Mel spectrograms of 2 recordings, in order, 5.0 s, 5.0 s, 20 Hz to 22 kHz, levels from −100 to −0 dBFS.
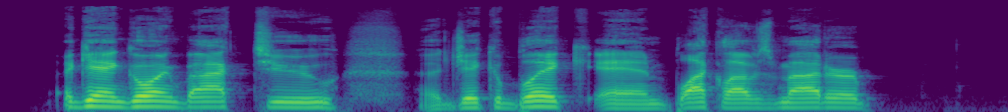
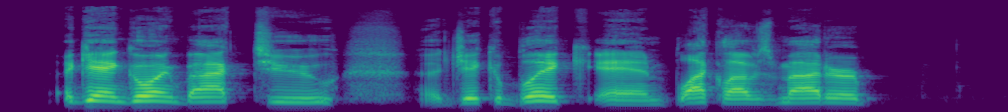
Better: first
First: none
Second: thin; very; fading below 350 Hz

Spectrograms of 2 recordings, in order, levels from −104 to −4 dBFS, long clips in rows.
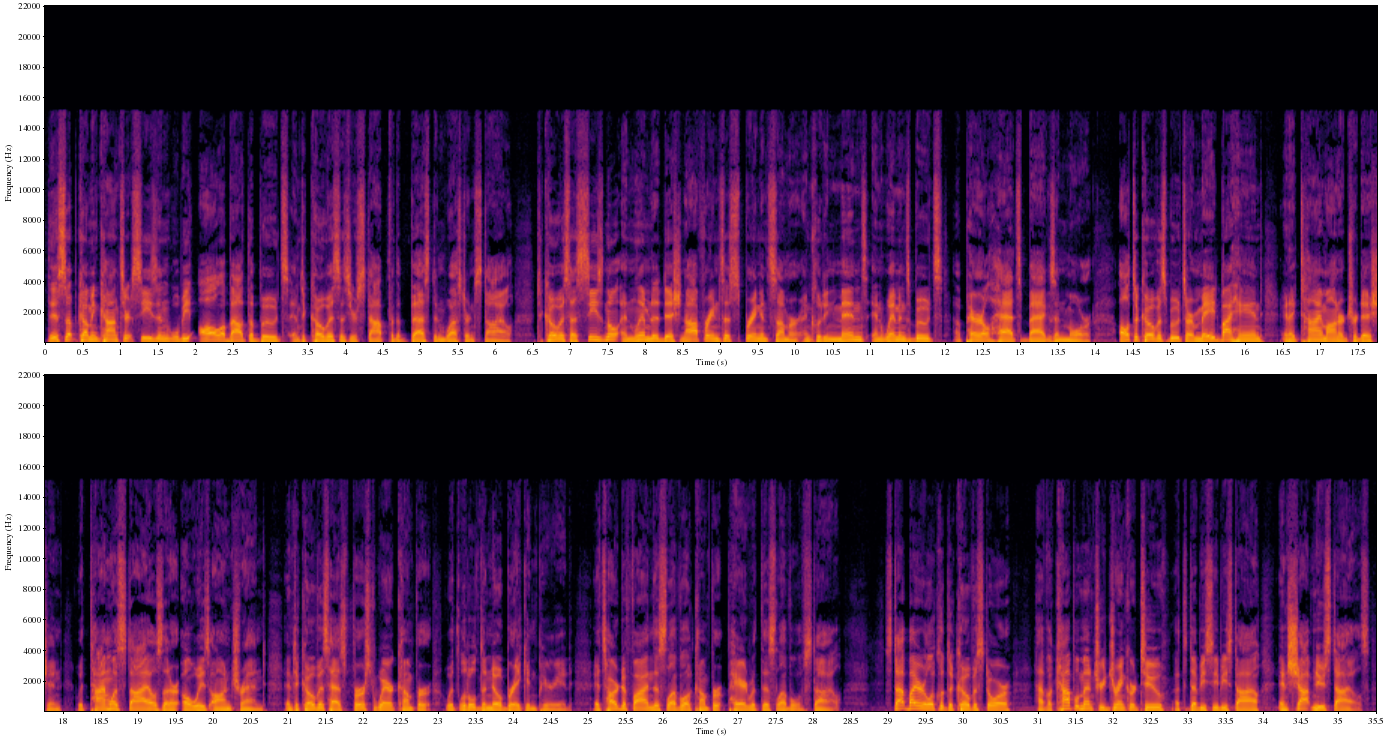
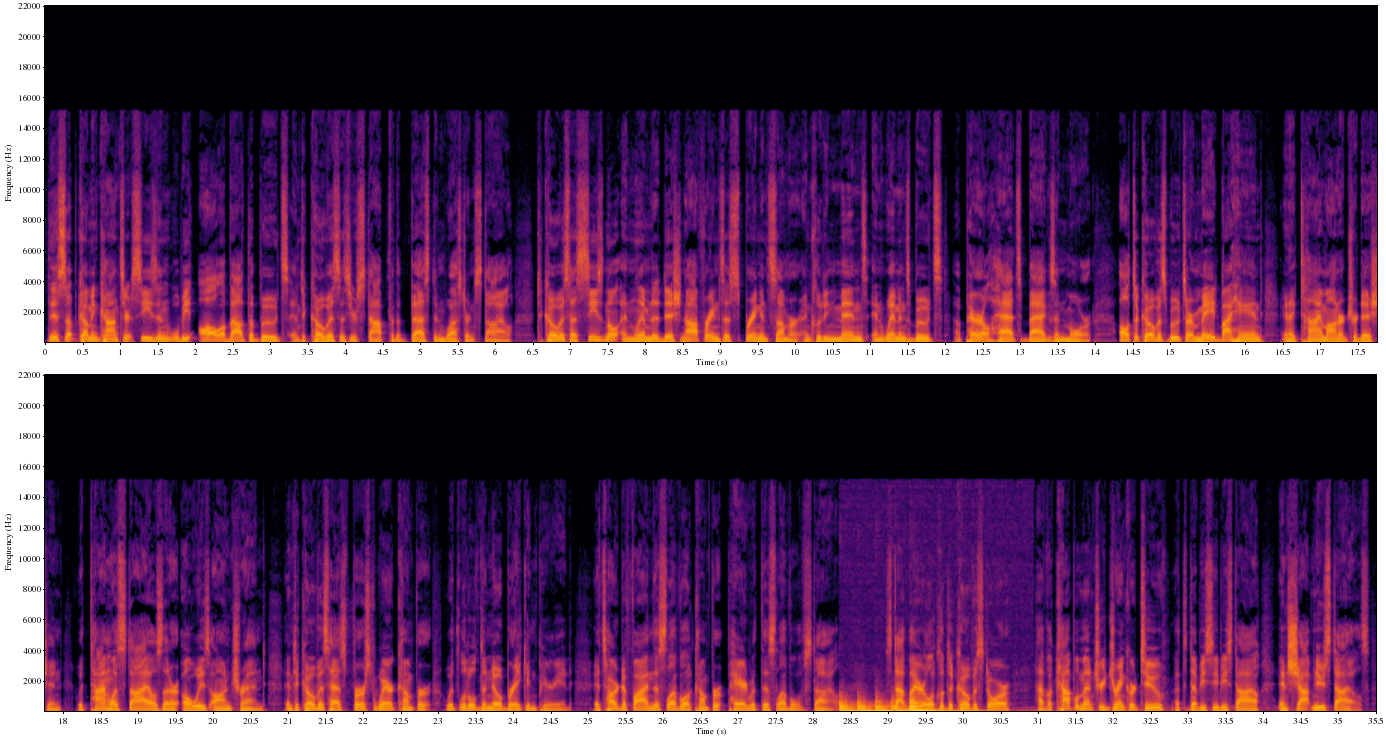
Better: first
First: none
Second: door banging; loud; from 28 to 30 s; peak 4 dB above the speech

